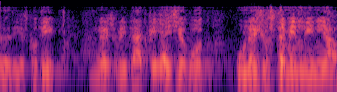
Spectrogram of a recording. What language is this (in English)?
Catalan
